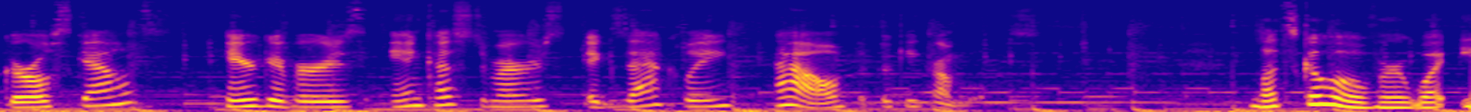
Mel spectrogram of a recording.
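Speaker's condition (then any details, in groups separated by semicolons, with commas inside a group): No condition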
